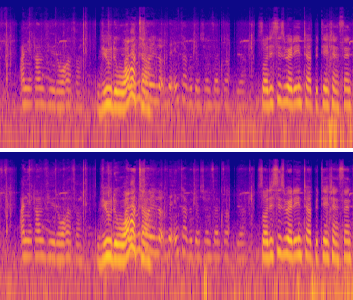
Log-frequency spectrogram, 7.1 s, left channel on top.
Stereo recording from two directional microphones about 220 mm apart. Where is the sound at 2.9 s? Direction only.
30° right (ahead or behind).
